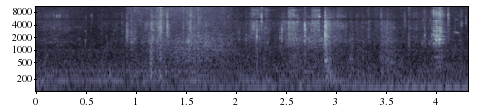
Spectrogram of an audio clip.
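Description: Steady drone of a propeller plane's engines heard inside the cabin. A brief hiss about a second in, and a few sharp knocks of things being handled, the loudest near the end.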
